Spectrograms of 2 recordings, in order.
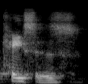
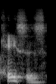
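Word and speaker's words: kses: yeah okay so so I always call it cases yeah and so I mean I don't know if that's like the official pronunciation for it but I call it cases because I think the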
